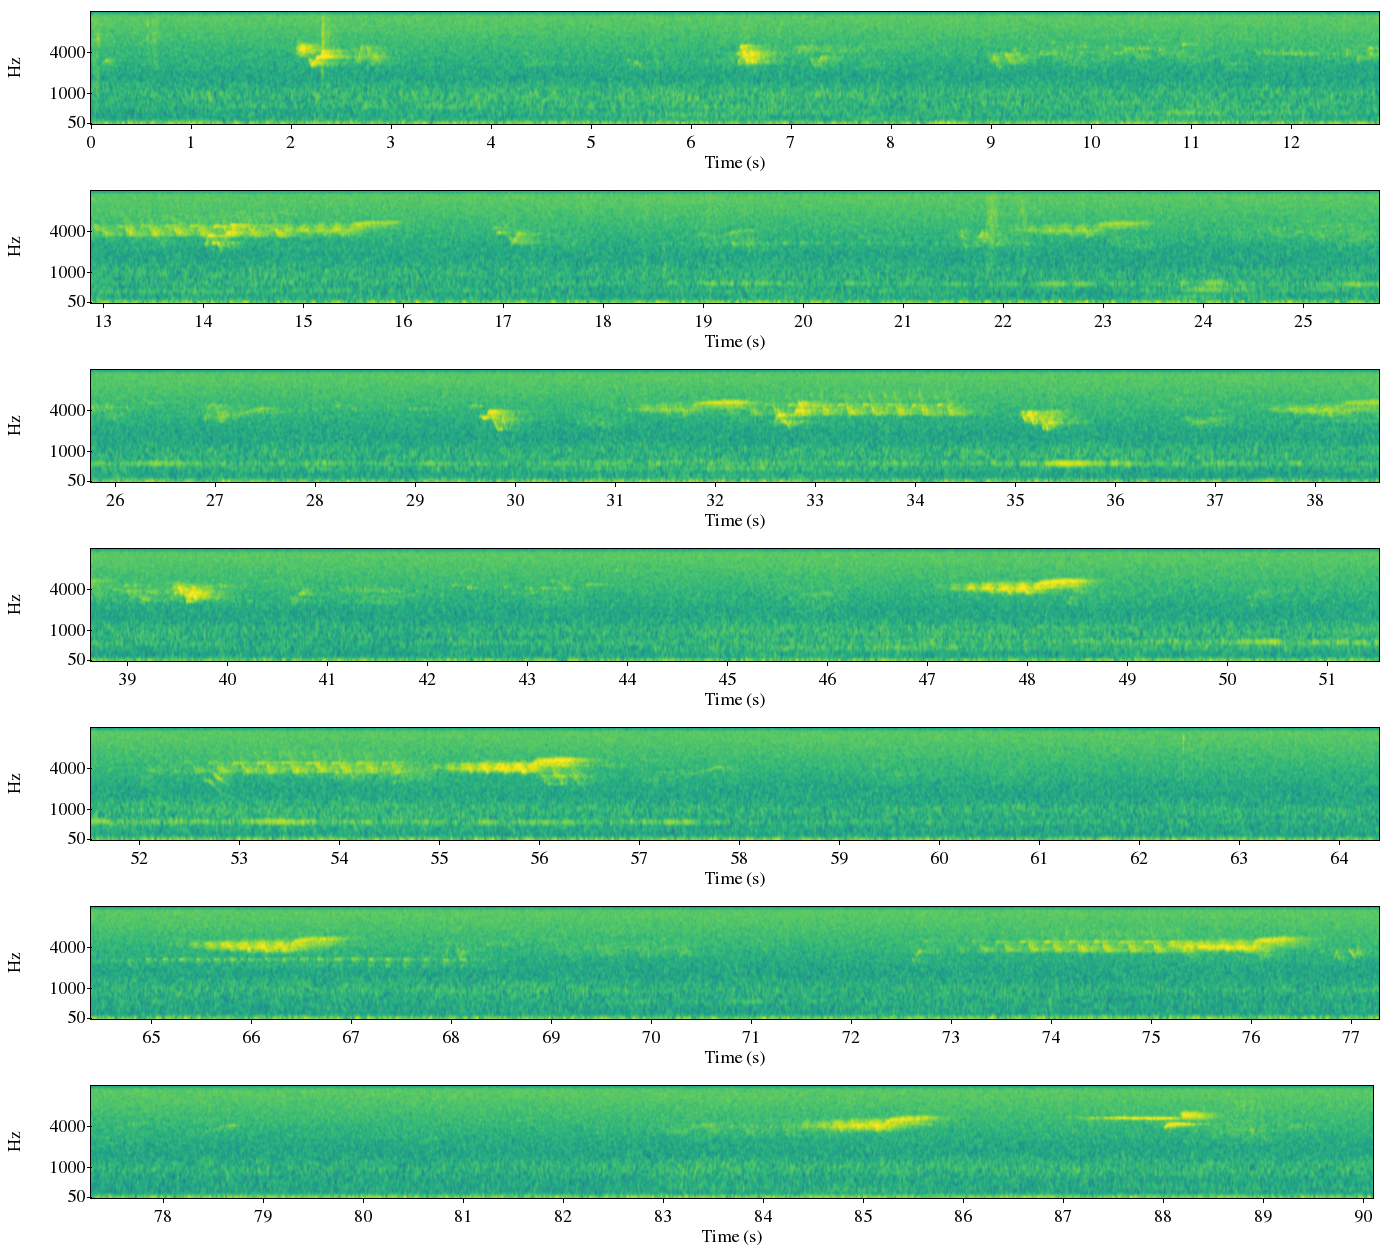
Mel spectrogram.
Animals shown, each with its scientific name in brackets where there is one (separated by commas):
Red-eyed Vireo (Vireo olivaceus), Yellow-rumped Warbler (Setophaga coronata), Ovenbird (Seiurus aurocapilla), Winter Wren (Troglodytes hiemalis), Black-throated Blue Warbler (Setophaga caerulescens), Eastern Wood-Pewee (Contopus virens), Northern Flicker (Colaptes auratus)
